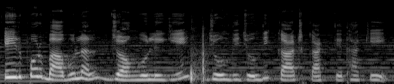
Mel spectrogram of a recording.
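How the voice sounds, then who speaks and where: A woman's voice: mid-range voice, expressive, moderate pace. Woman narrating a cartoon tale over music. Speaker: storyteller narrator. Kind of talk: scripted cartoon story narration.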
